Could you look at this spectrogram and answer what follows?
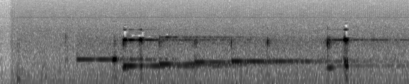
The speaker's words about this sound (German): Das ist ja eine coole Türklingel. Dafür gibt's einen Applaus.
